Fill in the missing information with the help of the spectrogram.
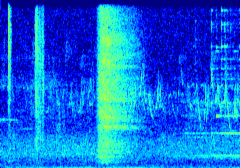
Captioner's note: exhales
